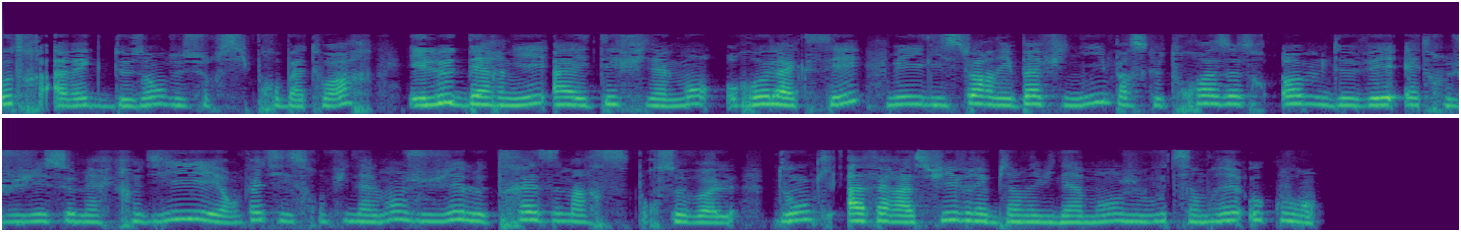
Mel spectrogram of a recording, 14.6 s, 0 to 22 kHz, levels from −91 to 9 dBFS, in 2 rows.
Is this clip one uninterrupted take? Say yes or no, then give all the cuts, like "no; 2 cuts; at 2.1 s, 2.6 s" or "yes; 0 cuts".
no; 1 cut; at 11.1 s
